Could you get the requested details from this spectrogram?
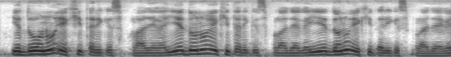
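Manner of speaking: fast sing-song drill of the rule; rapid rote repetition. Shown as a demonstration. Teacher drilling the rule into pupils at speed. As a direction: rattle it off quickly like a rote chant. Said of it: "repeated rule, rapid drill".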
